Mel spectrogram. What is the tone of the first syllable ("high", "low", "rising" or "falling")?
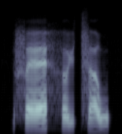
rising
